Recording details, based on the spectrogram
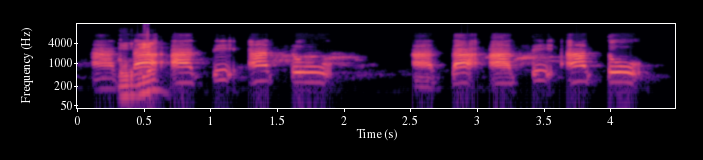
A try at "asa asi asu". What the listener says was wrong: Ini sa-nya belum keluar tuh. Sa-nya bukan ta ya, asa, asa ati, kayak sa.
